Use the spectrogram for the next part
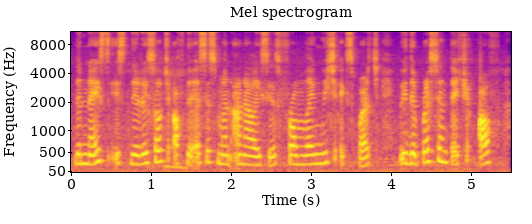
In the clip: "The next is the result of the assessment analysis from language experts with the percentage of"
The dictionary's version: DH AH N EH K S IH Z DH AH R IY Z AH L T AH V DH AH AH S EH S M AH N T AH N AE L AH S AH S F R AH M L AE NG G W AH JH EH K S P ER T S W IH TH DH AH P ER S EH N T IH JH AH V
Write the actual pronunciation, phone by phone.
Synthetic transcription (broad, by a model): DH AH N EH K S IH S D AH R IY S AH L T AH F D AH AH S EH S M AH N T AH N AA L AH S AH S F R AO M L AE NG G W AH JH EH K S P ER T S W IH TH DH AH P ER S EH N T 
